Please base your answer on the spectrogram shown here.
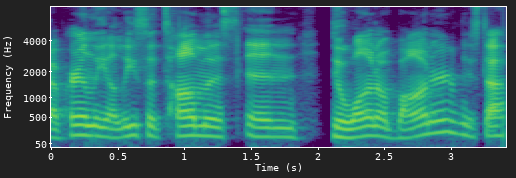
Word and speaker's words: Bonner: know this but apparently Alisa Thomas and danana boner is that how you say her name yeah Dan Bonner are engaged and have kids together like what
